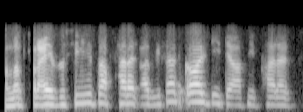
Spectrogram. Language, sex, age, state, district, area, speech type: Kashmiri, male, 30-45, Jammu and Kashmir, Ganderbal, rural, conversation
